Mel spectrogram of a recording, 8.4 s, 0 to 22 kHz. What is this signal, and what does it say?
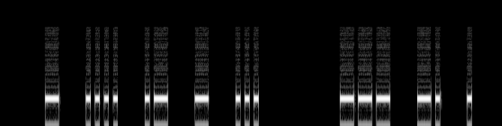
Morse code, heard as a keyed tone, about 16 wpm, spaced as for 12 wpm, 800 Hz. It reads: THATS ONE
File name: QSOs / QSOs-mp3s / WD0FBT 1@10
